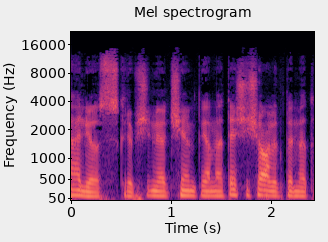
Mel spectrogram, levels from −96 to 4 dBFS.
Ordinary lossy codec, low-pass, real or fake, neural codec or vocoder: MP3, 64 kbps; 19.8 kHz; fake; codec, 44.1 kHz, 2.6 kbps, DAC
